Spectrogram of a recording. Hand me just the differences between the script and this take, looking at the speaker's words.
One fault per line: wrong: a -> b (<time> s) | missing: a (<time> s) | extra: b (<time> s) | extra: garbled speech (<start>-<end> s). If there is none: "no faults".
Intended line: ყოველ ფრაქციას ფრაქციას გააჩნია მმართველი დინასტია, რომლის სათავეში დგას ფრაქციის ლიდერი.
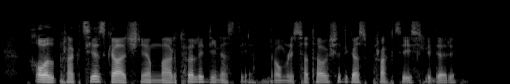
missing: ფრაქციას (1.1 s)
